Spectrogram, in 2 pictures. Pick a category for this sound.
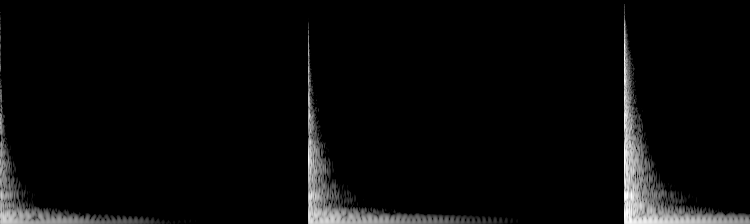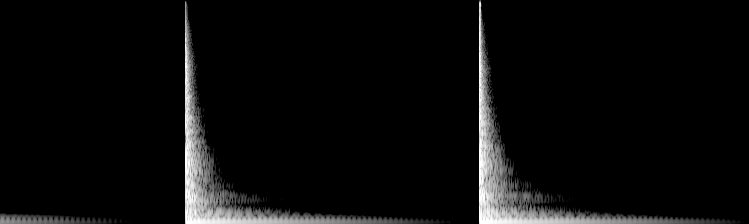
Music > Solo percussion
